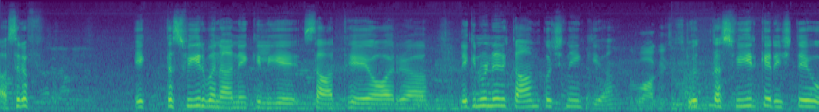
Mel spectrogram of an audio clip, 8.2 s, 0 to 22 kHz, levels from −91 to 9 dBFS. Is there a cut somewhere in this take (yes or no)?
yes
